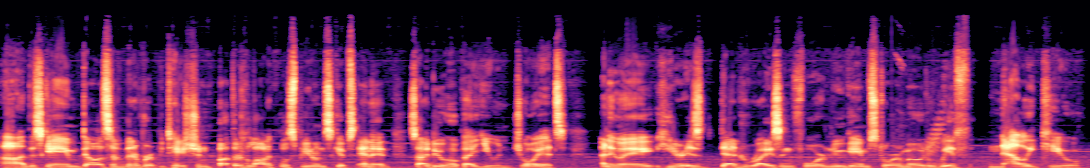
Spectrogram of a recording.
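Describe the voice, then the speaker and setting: A man's voice: medium pitch, lively intonation, normal speed, faint music behind. A man hosting a speedrun show, making casual announcements and introductions.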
